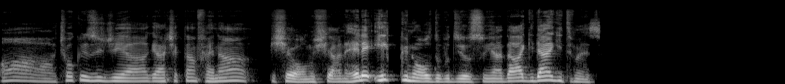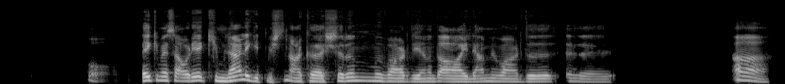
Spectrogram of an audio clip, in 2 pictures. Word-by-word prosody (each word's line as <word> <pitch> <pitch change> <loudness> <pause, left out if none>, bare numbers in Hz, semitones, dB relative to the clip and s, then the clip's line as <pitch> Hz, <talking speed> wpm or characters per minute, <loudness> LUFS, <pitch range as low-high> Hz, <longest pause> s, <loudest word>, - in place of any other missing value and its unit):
A! 160 -6 -8
Çok 185 +4 -6
üzücü 170 -4 -1
ya. 150 -1 -1
Gerçekten 155 +2 -3
fena 160 +3 -3 0.2
bir - - -9
şey 150 - +3
olmuş, 120 0 0
yani. 130 -2 0
Hele 170 +8 +8
ilk 210 +2 +3
gün 200 -3 +5
oldu 140 -3 +3
bu, 135 -1 -3
diyorsun, 130 +1 0
ya, 135 0 -2
daha 155 +2 +3
gider 175 +5 +4
gitmez. 135 - -3 2.7
O 70 -1 -15 0.3
peki, 180 +3 +3
mesela, 180 -3 0
oraya 175 +2 +2
kimlerle 180 +5 +3
gitmiştin? 150 +4 -4
Arkadaşların 145 +2 0
mı 165 -3 -3
vardı 140 -1 -1
yanında? 135 +1 0
Ailen 135 0 0
mi 145 -1 -5
vardı? 135 0 -2
Iıı 125 -4 -10 1.2
A! 160 -10 -2
150 Hz, 135 wpm, -22 LUFS, 135-170 Hz, 2.7 s, Hele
